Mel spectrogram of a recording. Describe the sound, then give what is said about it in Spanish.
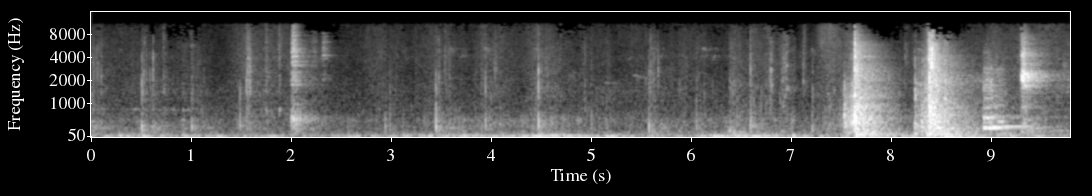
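Footsteps of a jailer walking through castle dungeon corridors: many measured, evenly paced steps, soft and fairly faint, followed near the end by a few heavier, louder thuds. “Un carcelero camina por los pasillos de los calabozos de un castillo.”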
